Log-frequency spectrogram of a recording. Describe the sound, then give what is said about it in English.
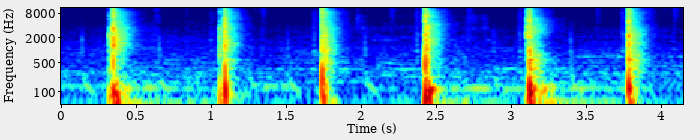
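Six sharp hand claps land at an even, unhurried pace, each a crisp, bright smack standing out clearly against faint background noise, with no talking. “Now clap your hands.”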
